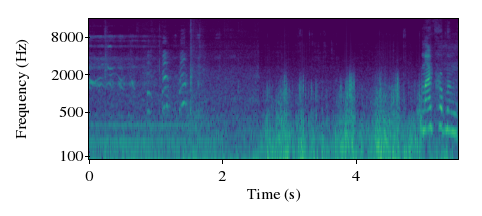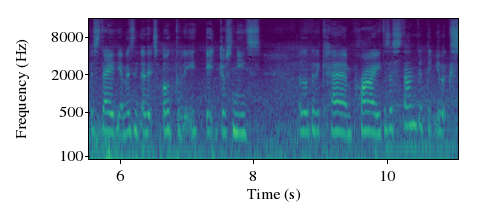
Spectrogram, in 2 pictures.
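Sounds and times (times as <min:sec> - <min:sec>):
woman laughing: 0:00.0 - 0:02.3
wind rumbling on microphone: 0:01.1 - 0:11.0.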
